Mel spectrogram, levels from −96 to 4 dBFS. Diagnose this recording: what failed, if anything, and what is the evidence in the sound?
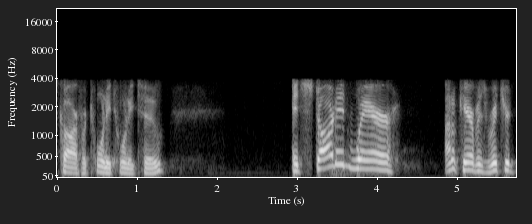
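Throughout, the speech sounds buzzy and synthetic, with nothing above 3.8 kHz: an AMR narrowband mobile codec at the codec stage. The clarity of the damage points to a low bitrate near 8 kbps.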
